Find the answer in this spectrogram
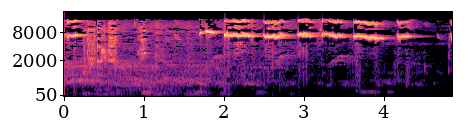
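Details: Asian pied starling giving sustained very high thin whistles in a repeated series after a jumble of rougher notes at the start.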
